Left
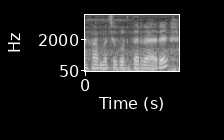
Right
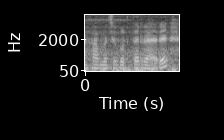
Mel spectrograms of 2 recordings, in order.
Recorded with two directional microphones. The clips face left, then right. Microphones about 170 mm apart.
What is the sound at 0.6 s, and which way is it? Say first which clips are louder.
Speech: left 5 dB; 40° left (ahead or behind).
